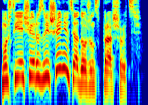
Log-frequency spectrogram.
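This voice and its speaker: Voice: mid-range voice, big pitch swings, racing, no room sound, clean studio sound, voice pushed up, close to an everyday voice. A reader voicing a furious, crude, possessive man. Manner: coarse, threatening, swearing.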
